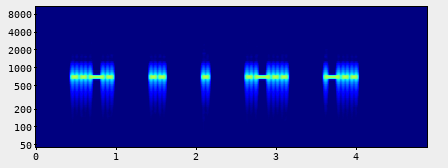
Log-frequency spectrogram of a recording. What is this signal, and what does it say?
Morse code, heard as a keyed tone, about 22 wpm, spaced as for 12 wpm, 700 Hz. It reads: FIELD
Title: 3x Character Spacing - Top 500 Words - 22wpm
